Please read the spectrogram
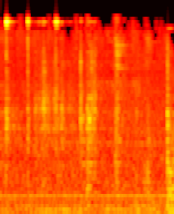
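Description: Steady low workshop hum, with a few faint light clicks as hex bolts and toothed washers are threaded by hand into the vehicle's frame rail through a steel hitch bracket.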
